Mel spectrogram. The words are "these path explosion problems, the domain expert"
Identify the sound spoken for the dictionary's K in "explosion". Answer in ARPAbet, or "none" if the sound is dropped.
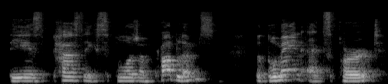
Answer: K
